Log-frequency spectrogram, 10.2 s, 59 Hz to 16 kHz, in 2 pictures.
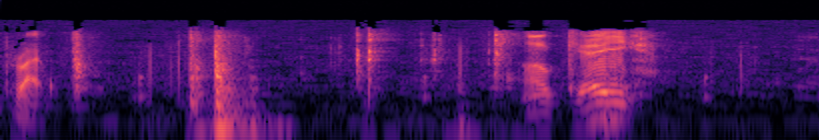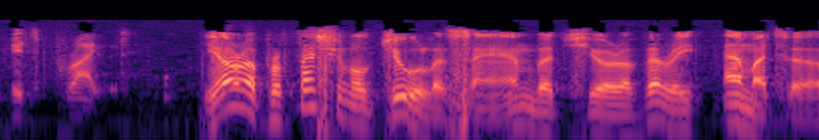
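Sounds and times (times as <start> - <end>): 
speech: 0.1 - 0.4, 3.3 - 4.1, 5.2 - 10.2
softer knocks and clicks of a settling door: 1.2 - 1.7
door swinging shut with a solid thud: 1.2 - 1.8.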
